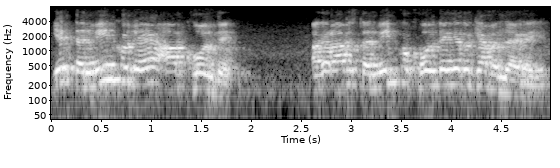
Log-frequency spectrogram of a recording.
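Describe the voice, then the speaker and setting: A man's voice: high-pitched, lively intonation. A man teaching Arabic grammar in an online class, patiently questioning students by name. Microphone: video call. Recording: muffled echoey online call audio.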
